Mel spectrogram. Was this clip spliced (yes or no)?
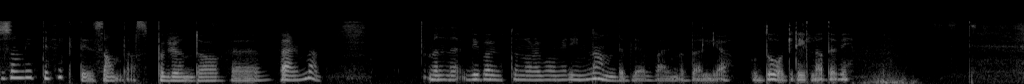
no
